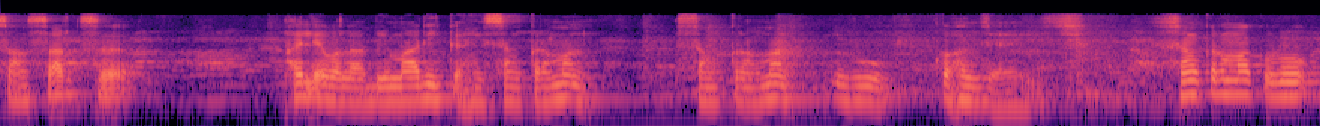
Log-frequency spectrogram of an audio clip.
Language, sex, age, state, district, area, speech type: Maithili, male, 60+, Bihar, Saharsa, urban, spontaneous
